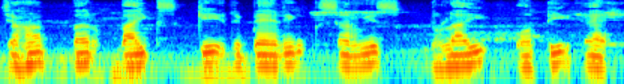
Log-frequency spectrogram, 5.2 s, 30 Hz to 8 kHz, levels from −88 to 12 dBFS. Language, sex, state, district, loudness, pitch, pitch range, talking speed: Hindi, male, Rajasthan, Jaipur, -16 LUFS, 110 Hz, 105-125 Hz, 105 wpm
